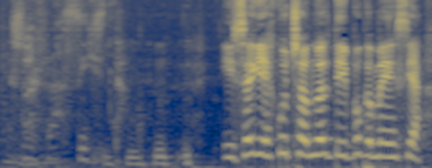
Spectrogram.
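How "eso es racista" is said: susurrado, casi sin voz; susurro. Retold or imitated. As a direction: dilo bajito, como en secreto. Retoma lo que le dijo. (murmullo confidencial muy suave)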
